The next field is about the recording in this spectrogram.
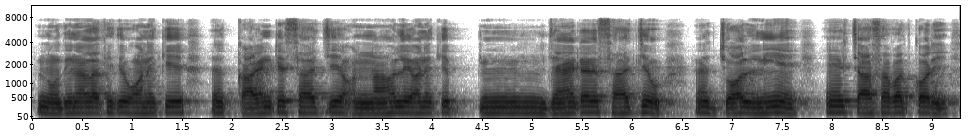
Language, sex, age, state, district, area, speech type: Bengali, male, 60+, West Bengal, Jhargram, rural, spontaneous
